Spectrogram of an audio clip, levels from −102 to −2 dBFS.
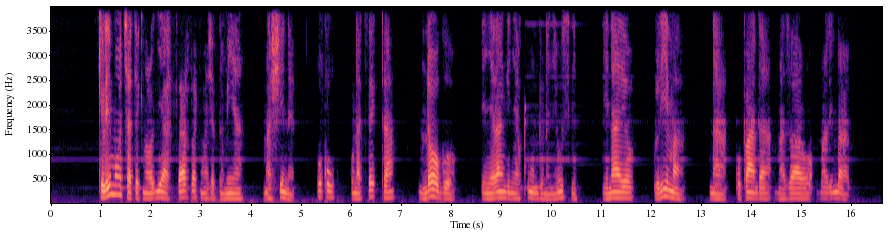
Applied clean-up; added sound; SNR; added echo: neural mask model DeepFilterNet 3.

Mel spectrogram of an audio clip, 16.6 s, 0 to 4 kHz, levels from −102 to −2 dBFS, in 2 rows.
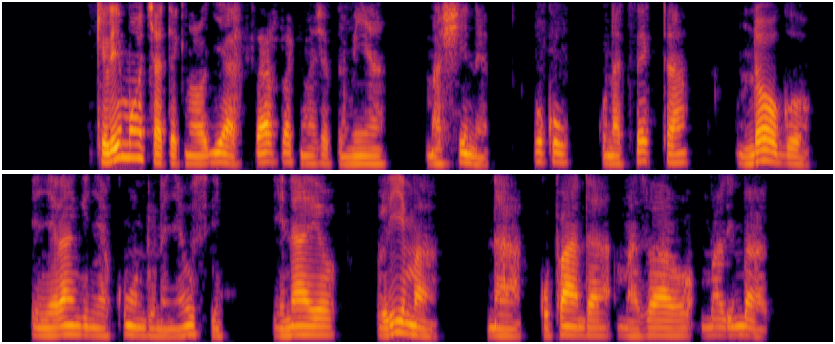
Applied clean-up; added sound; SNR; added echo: none; none; none; none.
